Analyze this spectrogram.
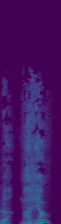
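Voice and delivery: offhand, low, easygoing invitation; casual come on. Retold or imitated. Preacher imagining Jesus calling Peter casually. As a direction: toss it off lightly, no pressure. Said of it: "sur quel ton Jésus l'a dit ça".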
